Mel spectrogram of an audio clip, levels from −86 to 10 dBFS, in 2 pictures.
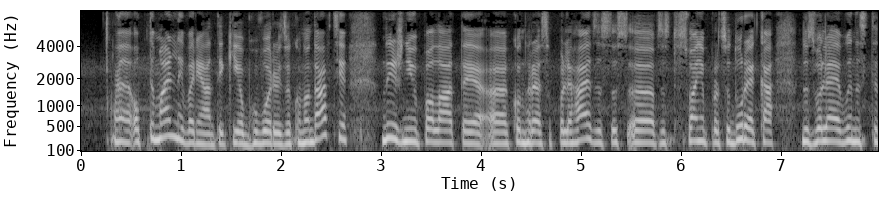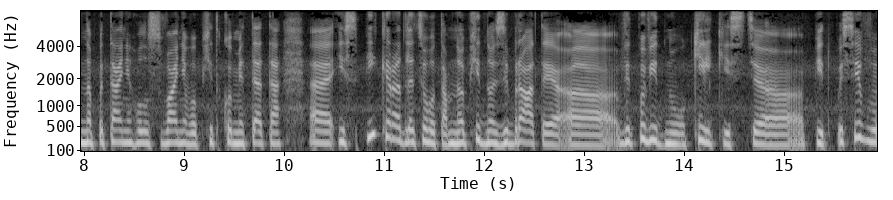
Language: Ukrainian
